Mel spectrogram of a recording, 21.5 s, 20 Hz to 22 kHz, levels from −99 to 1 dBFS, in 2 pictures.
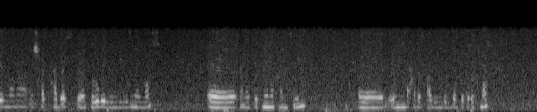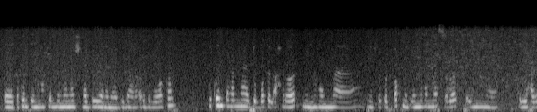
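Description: Throughout the speech, noise suppressor artifacts are present. The room noise, which sits about 15 dB below the voice, is pushed down by about 22 dB in the gaps and rises again under each phrase. It tracks the speech rather than staying steady as plain background hiss would.

Speech cut by the noise suppressor also occurs at 0.06–4.2 s, affecting roughly 4 s. It happens again at 4.57–11.78 s, about 5 s in total, ending just before "ان انا". A brief cut of about 0.2 s follows at 12.26–12.61 s, right after "ان انا". The last runs from 13.1 s to the end. In each case, quiet consonants and word endings are turned down by about 22 dB along with the noise, so they sound swallowed or faint. Unlike a dropout, the louder parts of the voice stay intact.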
